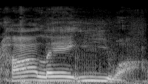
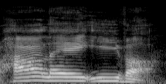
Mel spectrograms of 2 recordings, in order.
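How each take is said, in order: First: The consonant before the last vowel sounds like 'w'. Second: The consonant before the last vowel sounds like 'v'. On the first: The speaker calls it wrong. "this person said Haleiwa" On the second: The speaker calls it right. "That's my definitive pronunciation"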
